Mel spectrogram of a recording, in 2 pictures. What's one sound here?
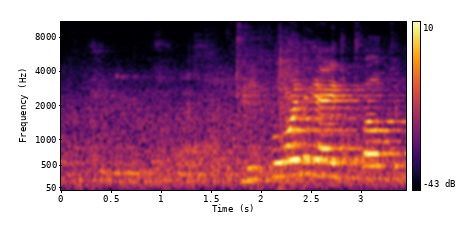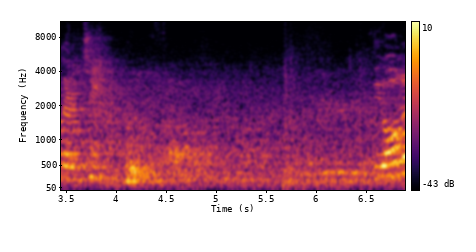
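A woman speaks calmly and clearly in a room with a slight echo.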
